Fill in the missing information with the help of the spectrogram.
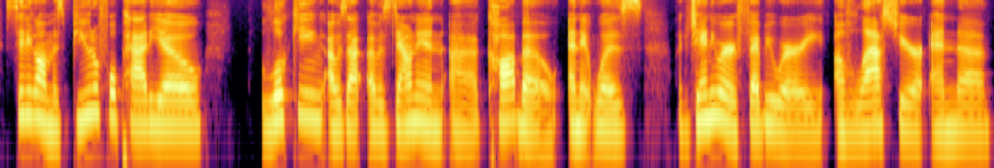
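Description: A woman's voice: mid-range voice, darkish tone, no echo, studio quality. A woman in her forties, a podcast host, telling a personal story in a chatty, casual way full of 'like'. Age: 40s. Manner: chatty, fills speech with 'like'.

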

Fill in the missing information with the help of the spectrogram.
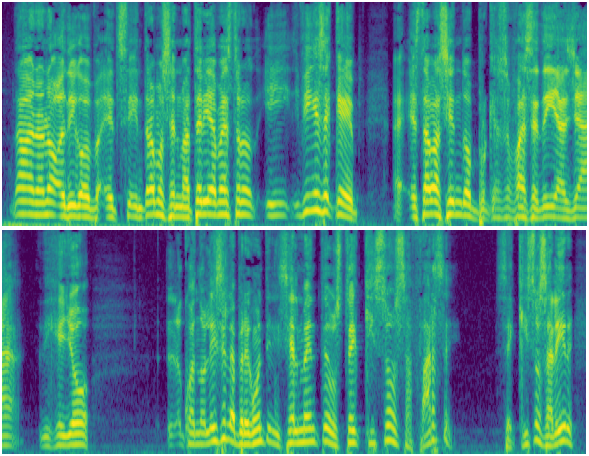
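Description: A man's voice: a little high, brisk, a bit bright, no echo, clean studio sound. A man, a radio co-host arguing back and interrupting in casual banter. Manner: argumentative, interrupting.

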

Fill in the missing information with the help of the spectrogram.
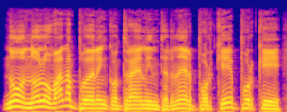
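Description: Resonant, animated man telling stories. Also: fairly high pitch, brisk, no room sound, clean studio sound. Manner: animated, repeats words for emphasis. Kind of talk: casual storytelling chat.

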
